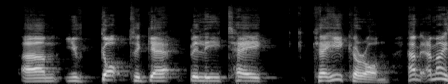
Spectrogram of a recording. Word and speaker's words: Te Kahika: our program saying, you've got to get Billy Te Kahika on. Am I saying that name correctly? Because I always do it wrong. How do you say it? Not bad. The pronunciation is Te Kahika, and you're doing very well, John.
